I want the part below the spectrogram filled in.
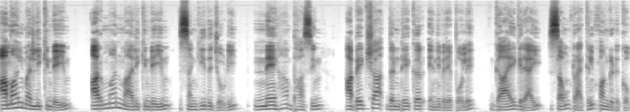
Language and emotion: Malayalam, neutral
